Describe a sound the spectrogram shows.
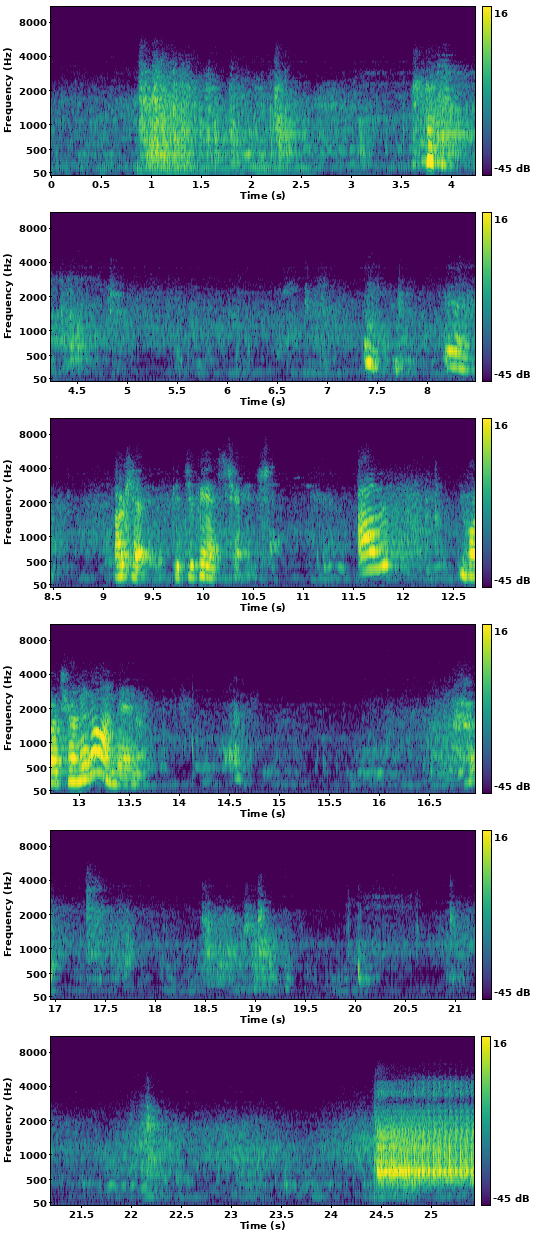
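A woman talks warmly to a baby nearby.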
